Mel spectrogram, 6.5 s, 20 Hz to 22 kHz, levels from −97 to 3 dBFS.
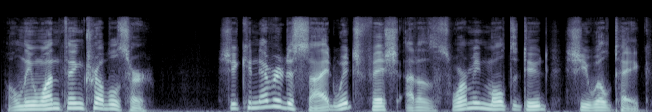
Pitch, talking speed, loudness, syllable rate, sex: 125 Hz, 175 wpm, -19 LUFS, 5.4 syllables/s, male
